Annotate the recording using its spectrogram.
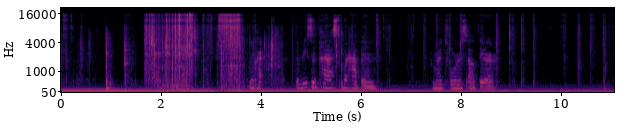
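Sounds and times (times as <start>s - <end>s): cards being shuffled: 1.5s - 4.6s, 5.4s - 11.0s
cards tapping: 5.6s - 11.0s.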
